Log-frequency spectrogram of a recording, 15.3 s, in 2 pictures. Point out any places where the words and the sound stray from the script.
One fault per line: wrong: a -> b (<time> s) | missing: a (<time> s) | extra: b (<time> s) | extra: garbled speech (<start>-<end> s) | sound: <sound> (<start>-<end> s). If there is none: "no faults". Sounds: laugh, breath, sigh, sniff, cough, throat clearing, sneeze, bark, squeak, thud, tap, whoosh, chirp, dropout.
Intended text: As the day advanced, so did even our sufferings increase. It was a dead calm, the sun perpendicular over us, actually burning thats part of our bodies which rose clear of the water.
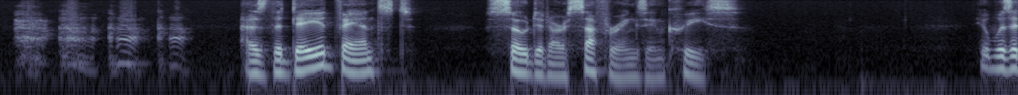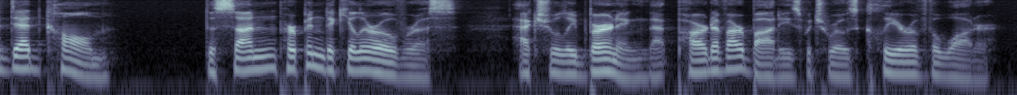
sound: throat clearing (0.1-1.5 s)
missing: even (4.1 s)
wrong: thats -> that (12.5 s)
